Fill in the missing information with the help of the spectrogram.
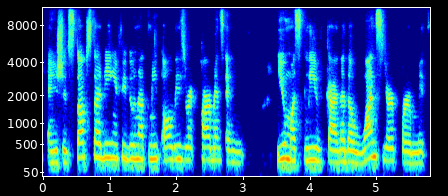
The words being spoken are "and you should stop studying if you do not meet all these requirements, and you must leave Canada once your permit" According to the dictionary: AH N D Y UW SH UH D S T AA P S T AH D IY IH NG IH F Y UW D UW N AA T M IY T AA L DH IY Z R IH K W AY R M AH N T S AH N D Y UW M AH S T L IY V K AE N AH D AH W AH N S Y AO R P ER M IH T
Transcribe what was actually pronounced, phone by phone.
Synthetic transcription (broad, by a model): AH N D Y UW SH UH D S T AA P S T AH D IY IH NG IH F Y UW D UW N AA T M IY T AA L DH IY S R IH K W AY R M AH N T S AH N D Y UW M AH S T L IY V K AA N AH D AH W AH N S Y AO R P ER M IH T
